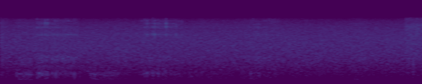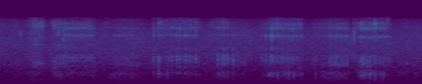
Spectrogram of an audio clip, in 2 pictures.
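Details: Purring house cat, quiet at first, then louder rhythmic bursts close together in the second half as breathing cycles come through clearly over a constant hiss.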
